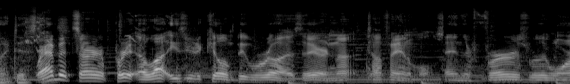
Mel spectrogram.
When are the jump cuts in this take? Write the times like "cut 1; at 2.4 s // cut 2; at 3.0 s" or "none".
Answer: none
